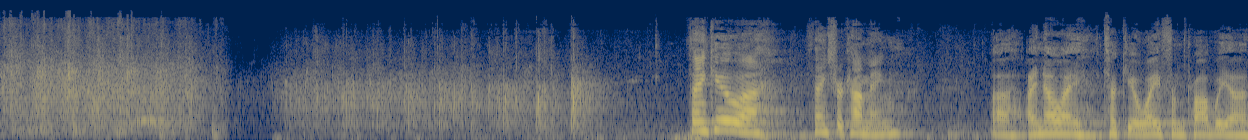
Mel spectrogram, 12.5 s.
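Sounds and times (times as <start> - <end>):
audience applause welcoming a speaker: 0.0 - 6.4
speech: 6.9 - 9.1, 9.9 - 12.4.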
